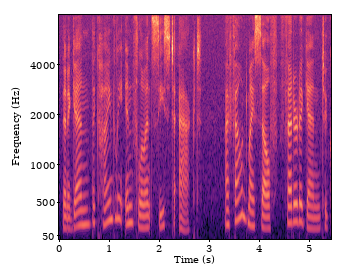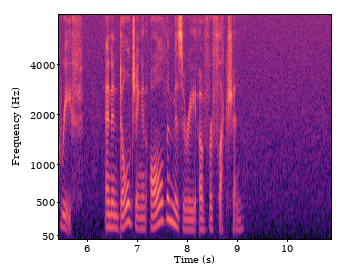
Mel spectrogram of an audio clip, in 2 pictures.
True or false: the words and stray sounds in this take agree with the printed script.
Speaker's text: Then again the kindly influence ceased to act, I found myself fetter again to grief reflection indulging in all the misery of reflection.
false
